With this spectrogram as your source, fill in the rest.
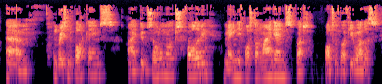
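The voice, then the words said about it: Danish-accented English. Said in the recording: “I'm ... from Denmark ... the weird accent is the guy with the weird name”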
